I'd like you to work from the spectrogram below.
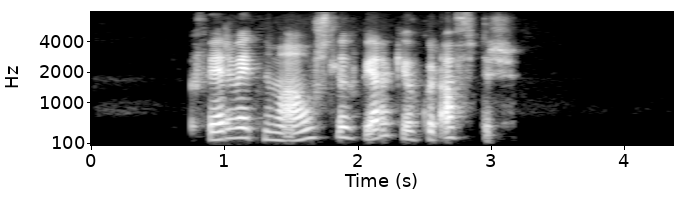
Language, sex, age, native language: Icelandic, female, 30-39, Icelandic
